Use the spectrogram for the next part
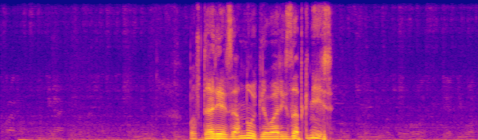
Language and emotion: Russian, angry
